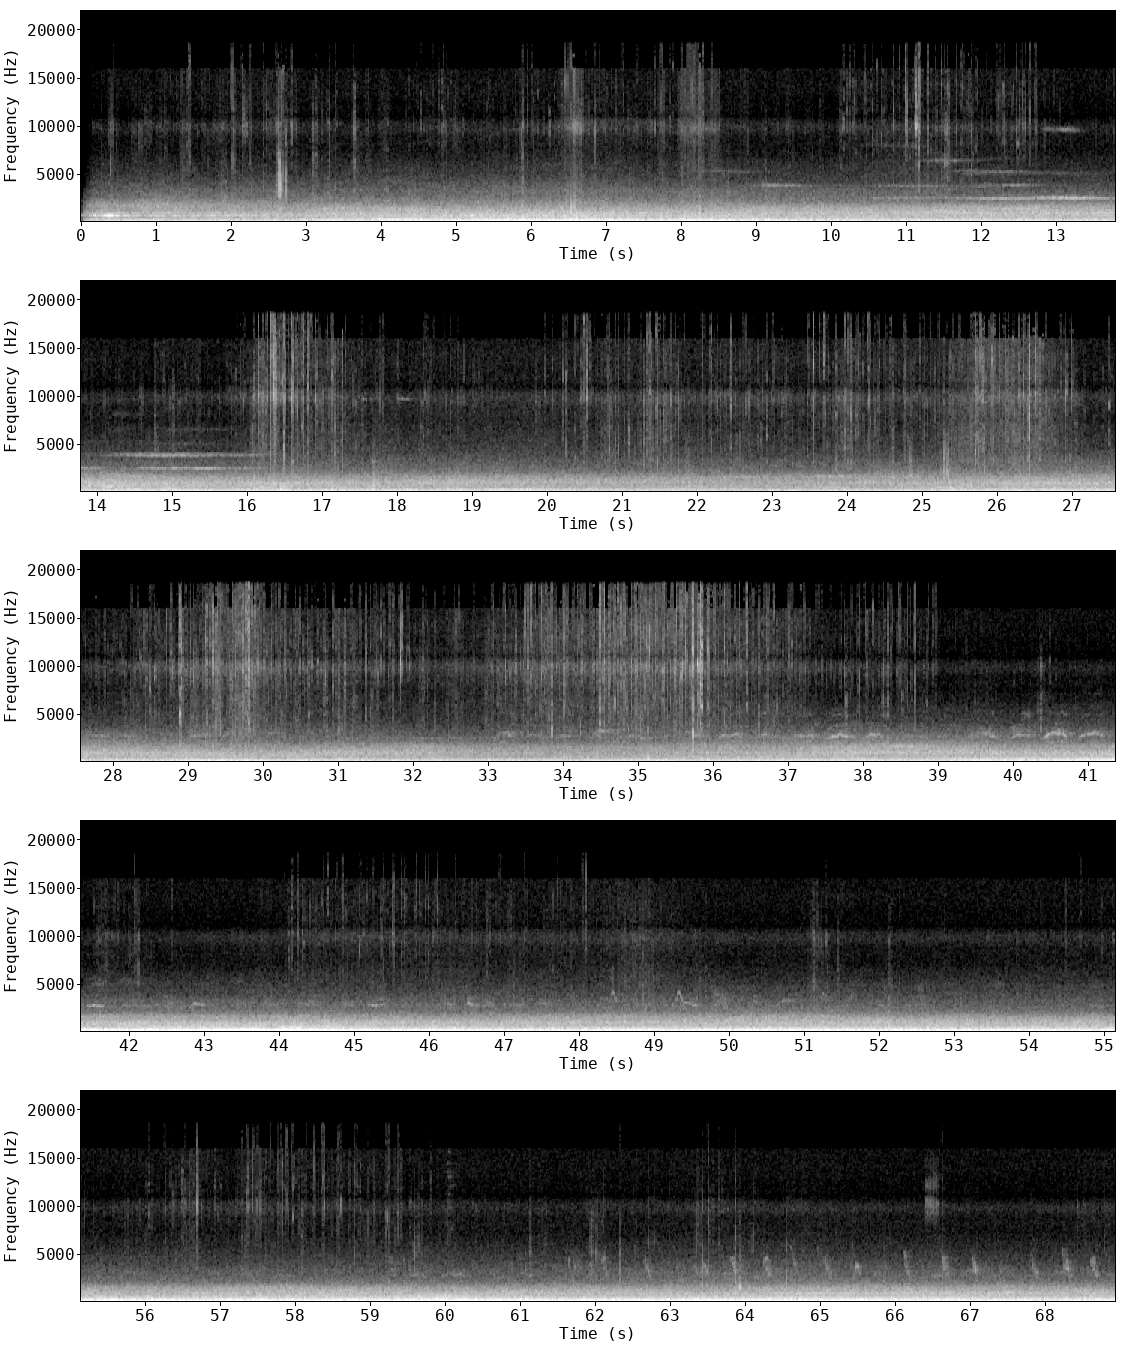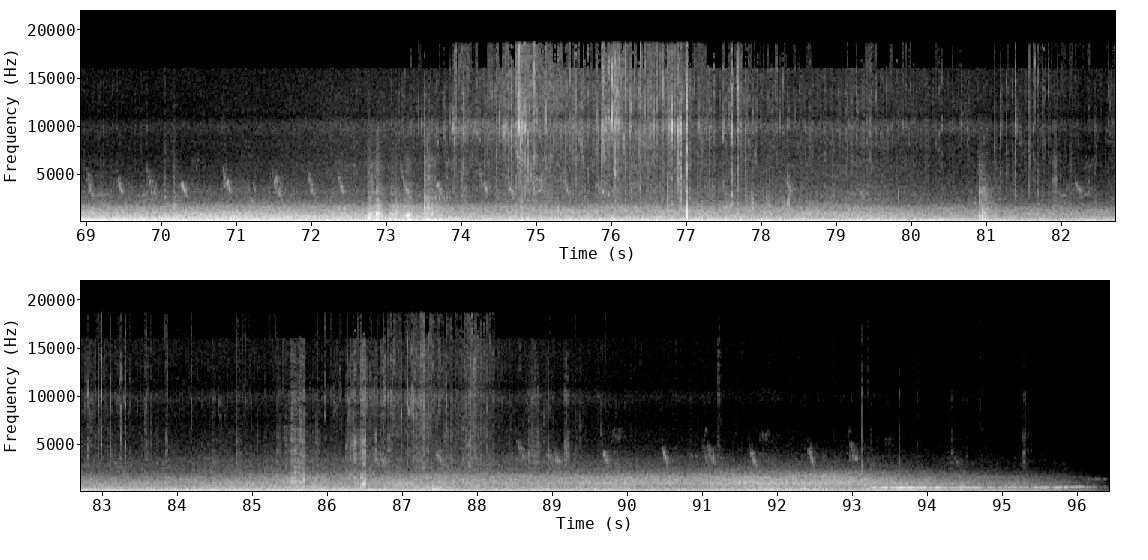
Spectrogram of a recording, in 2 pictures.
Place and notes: Kopli, Tallinn, Estonia - Balti Jaam
Dry leaves rustle at the tramway stop near Balti Jaam.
